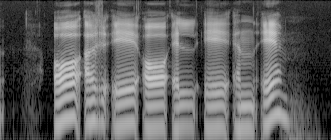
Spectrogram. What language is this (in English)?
Norwegian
